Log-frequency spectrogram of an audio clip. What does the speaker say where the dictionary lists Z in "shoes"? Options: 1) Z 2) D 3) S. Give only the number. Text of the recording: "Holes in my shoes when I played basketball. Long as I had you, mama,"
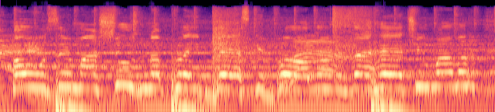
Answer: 1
